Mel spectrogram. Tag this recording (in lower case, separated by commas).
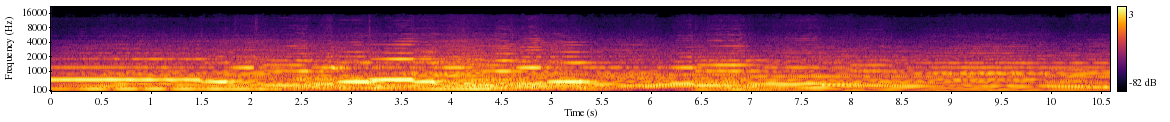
music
